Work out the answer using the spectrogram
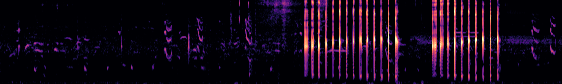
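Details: Grey francolin, known locally as teetar, calling: soft scattered chirps give way to two loud bursts of harsh, evenly spaced strident notes, each run lasting about two seconds with a short pause between.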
